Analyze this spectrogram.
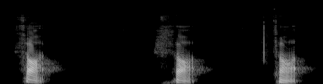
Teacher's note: at the end the tongue goes up and makes a stop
